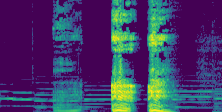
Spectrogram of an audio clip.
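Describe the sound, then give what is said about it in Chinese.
An embarrassed throat clearing, two sharp, loud rasping bursts in quick succession, with fainter voiced sounds just before and after. “难掩尴尬的咳了一声”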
